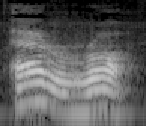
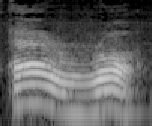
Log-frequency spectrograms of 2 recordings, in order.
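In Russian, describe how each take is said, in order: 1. Звук r удвоен только кратко. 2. Звук r удвоен только кратко.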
